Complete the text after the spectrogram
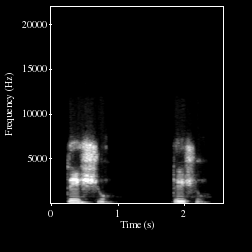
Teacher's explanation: Esta J antigua es una fricativa prepalatal sorda. Se lee techo, techo.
